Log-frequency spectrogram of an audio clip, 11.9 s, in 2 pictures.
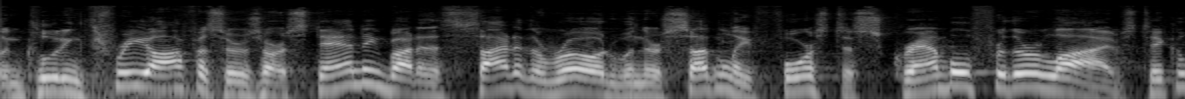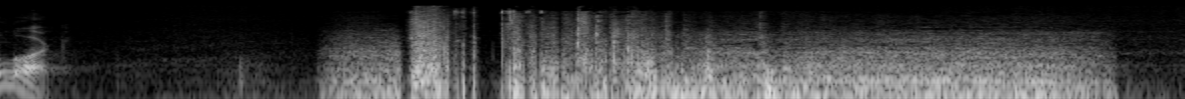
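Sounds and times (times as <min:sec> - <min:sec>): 
speech: 0:00.0 - 0:06.3
drunk driver sideswiping patrol car: 0:07.9 - 0:10.6
vehicle engine roaring: 0:08.8 - 0:11.8.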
